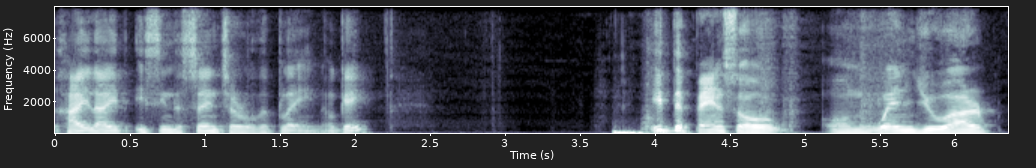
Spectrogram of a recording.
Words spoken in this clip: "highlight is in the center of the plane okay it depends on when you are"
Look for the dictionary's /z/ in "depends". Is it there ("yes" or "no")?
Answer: no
